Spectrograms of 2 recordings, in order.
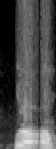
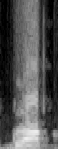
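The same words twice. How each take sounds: First: ক্ল-, ও split into two separate sounds; sounding out. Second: Said in the usual way. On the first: Shown as a demonstration. Teacher showing the short vowel sound, sounding out. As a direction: break it as ক্ল-, then a separate ও. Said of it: "short sound". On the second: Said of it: "একটা উচ্চারণ হচ্ছে".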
